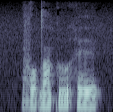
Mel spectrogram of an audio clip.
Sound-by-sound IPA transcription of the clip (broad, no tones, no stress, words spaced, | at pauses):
vɤd̪ãkɯ he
